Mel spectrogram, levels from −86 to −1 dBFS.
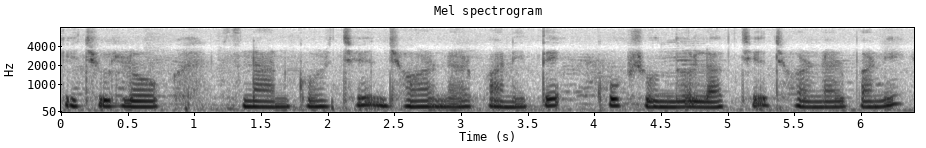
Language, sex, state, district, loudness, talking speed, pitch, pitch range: Bengali, female, West Bengal, Cooch Behar, -16 LUFS, 105 wpm, 205 Hz, 195-230 Hz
